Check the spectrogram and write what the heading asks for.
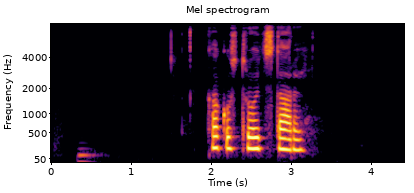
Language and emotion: Russian, neutral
